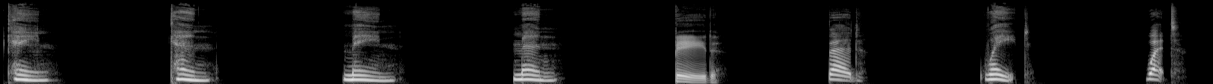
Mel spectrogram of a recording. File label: ei Minimal Pairs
